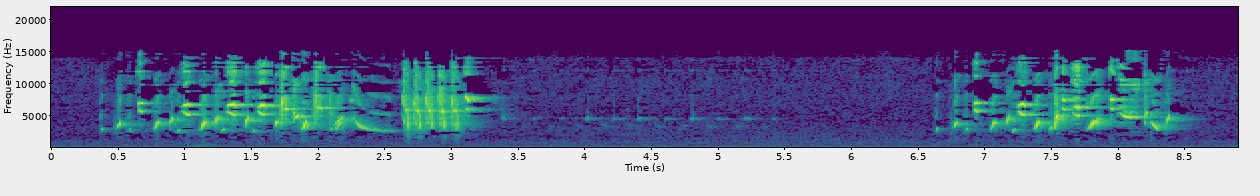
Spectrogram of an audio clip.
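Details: Goldfinch song with a long twittering, chattering phrase rich in bright trills and buzzy notes, a pause with faint thin notes, then another lively twittering phrase; low hum underneath.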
